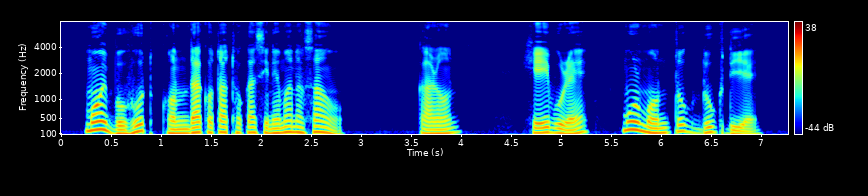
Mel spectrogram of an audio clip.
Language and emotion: Assamese, sad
